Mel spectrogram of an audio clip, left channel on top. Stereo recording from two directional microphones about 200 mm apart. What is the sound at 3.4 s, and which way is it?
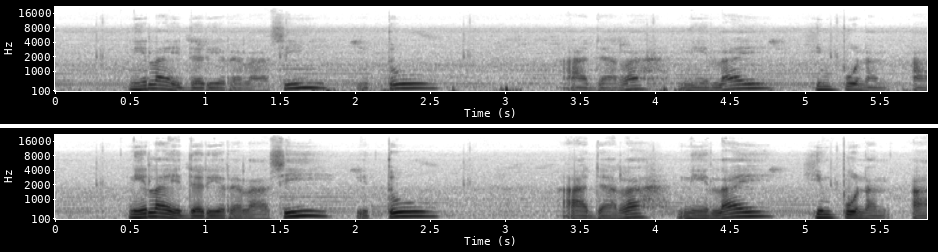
Speech, 50° right (ahead or behind).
